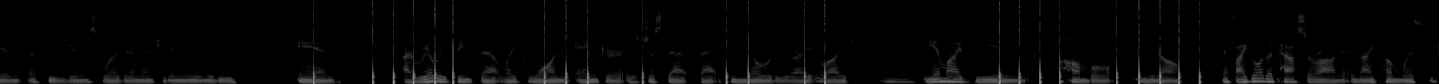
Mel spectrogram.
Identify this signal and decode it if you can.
Tap code, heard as knocks on a wall, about 5 knocks a second, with speech in English. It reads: ELG U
